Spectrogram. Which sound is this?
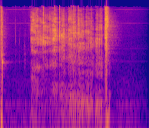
Sound of metal Spam can being opened. Similar to the sound of a can of sardines being opened.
